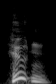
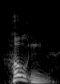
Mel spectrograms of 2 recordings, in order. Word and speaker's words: Houghton: I mean, you know, like, just sound it out, people. Houghton, right? Well, actually, the road is actually pronounced Houghton.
